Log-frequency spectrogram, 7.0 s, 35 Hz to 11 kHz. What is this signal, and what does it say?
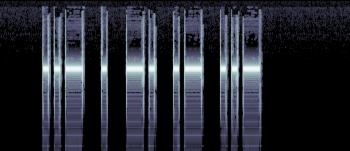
Morse code, heard as a keyed tone, about 10 wpm, 800 Hz. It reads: UENAU
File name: LEZIONI / 2 UHDN / 2 UHDN 10wpm 1904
